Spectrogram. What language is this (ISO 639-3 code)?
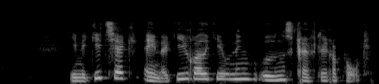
dan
